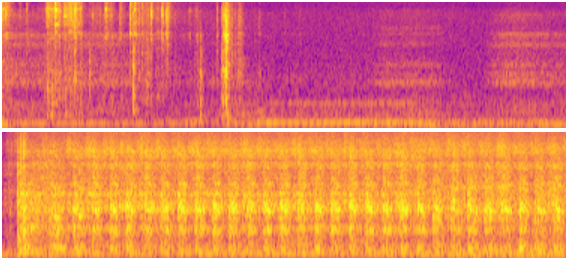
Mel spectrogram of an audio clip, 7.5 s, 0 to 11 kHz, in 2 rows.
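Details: 1989 Ford Bronco II 4.0, cold, has spark and fuel: starter cranks steadily about three turns a second but engine never catches; crank no-start.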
